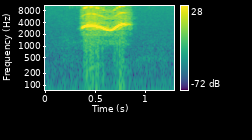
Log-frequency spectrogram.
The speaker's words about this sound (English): Um, Nope, that's a whistle. That's a whistle, not cool.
